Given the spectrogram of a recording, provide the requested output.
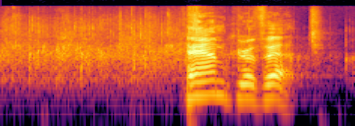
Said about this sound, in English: I think you need to stand and applaud for Jesus. Stand and applaud for Jesus. Stand and applaud for Jesus.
